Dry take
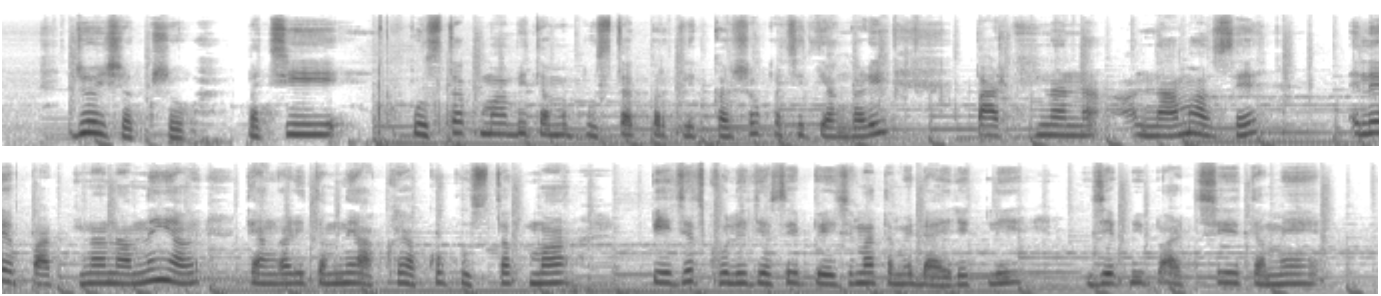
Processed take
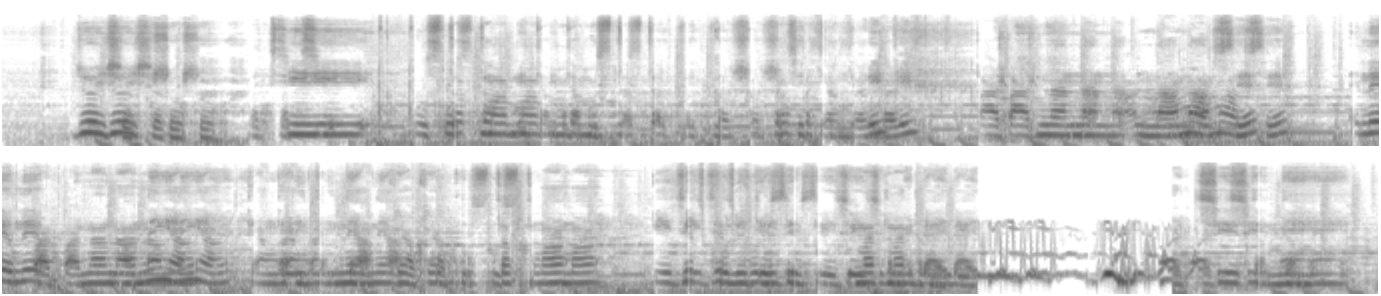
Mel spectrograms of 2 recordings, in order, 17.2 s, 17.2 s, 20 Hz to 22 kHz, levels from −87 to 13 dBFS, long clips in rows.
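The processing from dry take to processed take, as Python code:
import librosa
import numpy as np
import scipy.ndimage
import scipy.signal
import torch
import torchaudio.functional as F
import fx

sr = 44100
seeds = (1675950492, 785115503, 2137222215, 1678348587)

y = fx.sine_speech(x, sr, at=(14.5, 15.92))
y = fx.notch_comb(y, sr, f0_hz=360.0)
y = y + 10.0 ** (-3.0 / 20.0) * np.pad(y, (int(190 * sr / 1000.0), 0))[:len(y)]
y = fx.auto_swell(y, sr, attack_ms=132.0)
y = fx.sustainer(y, sr, db_per_s=96.0)
y = y * librosa.db_to_amplitude(-6.0)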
